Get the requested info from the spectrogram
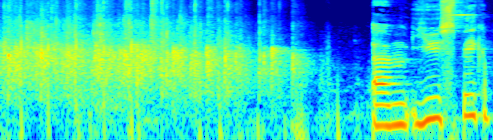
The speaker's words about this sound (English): If we can have a round of applause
